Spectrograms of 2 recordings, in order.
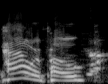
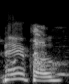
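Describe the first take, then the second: First: 'Power' is said with two syllables. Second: 'Power' is squeezed into one syllable, like 'pear'. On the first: "instead of saying power pole" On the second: "I would say pear pole"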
